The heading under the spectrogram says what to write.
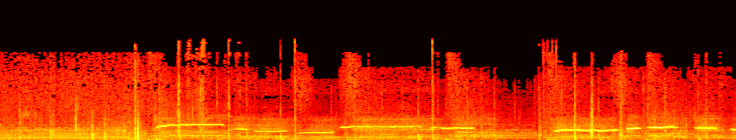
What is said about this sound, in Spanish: Es un abuelo con su nieto jugando, silbando.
